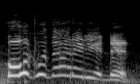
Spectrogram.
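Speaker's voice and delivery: squeaky busybody voices, hammed up; imitating gawking bystanders. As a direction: ham up the rubberneckers turning to look. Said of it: "so everyone else looks".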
